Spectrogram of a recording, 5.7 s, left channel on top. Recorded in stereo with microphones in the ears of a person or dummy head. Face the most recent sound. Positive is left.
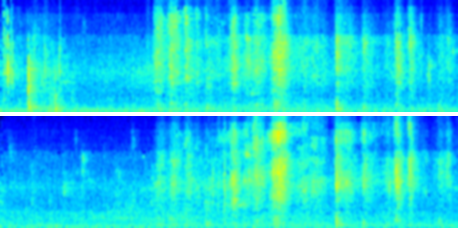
turn(degrees=-70)  # may be behind; listen again after turning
